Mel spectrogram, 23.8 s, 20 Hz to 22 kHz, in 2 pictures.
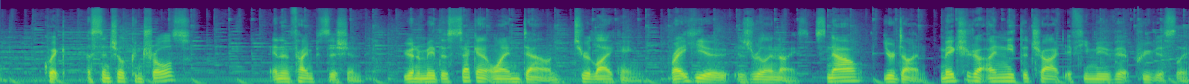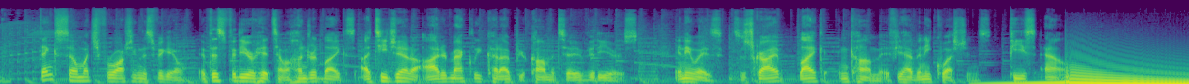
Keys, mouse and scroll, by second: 2.2-3.3 drag, 6.4-10.1 drag.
